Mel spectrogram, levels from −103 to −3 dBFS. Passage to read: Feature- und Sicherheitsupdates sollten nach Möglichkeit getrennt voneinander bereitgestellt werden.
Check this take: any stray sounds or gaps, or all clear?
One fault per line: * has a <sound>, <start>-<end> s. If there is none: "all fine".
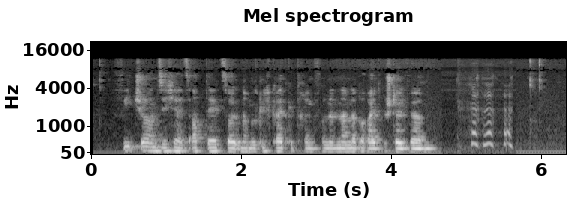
* has a laugh, 4.9-5.6 s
